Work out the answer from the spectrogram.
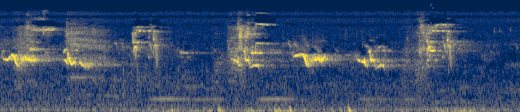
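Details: Male grackles displaying and calling: shrill, squeaky notes with rising whistles and harsh bursts, repeated about once a second, over low rumbling background noise.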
